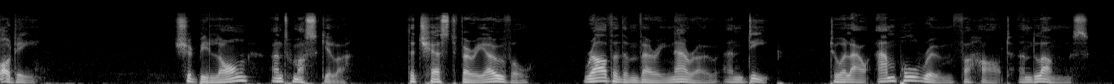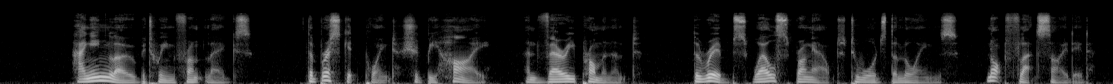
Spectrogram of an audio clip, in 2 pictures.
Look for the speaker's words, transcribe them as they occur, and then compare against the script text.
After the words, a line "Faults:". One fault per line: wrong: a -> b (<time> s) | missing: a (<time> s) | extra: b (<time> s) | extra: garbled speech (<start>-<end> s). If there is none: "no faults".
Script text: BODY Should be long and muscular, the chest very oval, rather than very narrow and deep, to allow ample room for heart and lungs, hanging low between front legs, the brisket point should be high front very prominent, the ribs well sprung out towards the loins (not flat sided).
BODY Should be long and muscular, the chest very oval, rather than very narrow and deep, to allow ample room for heart and lungs, hanging low between front legs, the brisket point should be high and very prominent, the ribs well sprung out towards the loins (not flat sided).
Faults:
wrong: front -> and (16.4 s)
